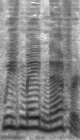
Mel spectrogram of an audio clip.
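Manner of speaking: insistent repeat. Retold or imitated. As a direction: say it again, pushing back hard.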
